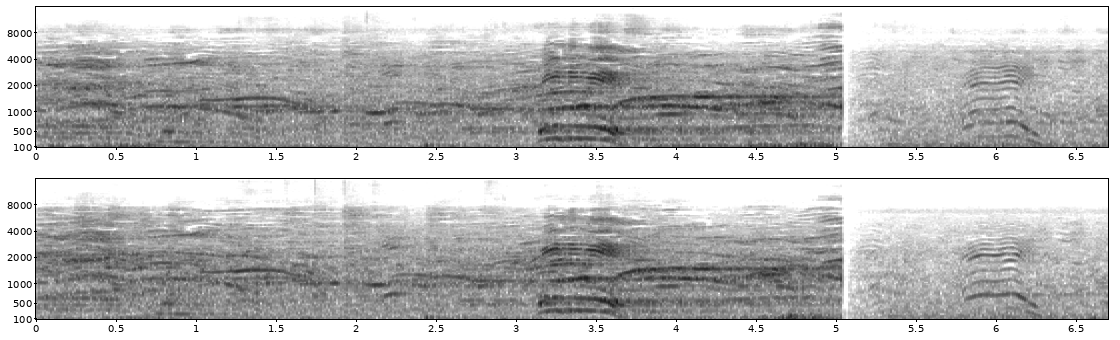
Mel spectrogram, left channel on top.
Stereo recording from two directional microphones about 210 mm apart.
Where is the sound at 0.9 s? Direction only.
25° right (ahead or behind).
